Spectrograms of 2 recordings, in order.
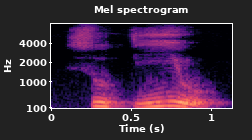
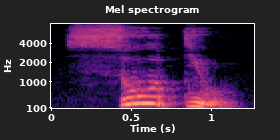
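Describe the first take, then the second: First: The stress is on the second syllable. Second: The stress is on the first syllable. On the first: The speaker calls it right. "ao invés de sutil" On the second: The speaker calls it wrong. "Sútil, ao invés de sutil"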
